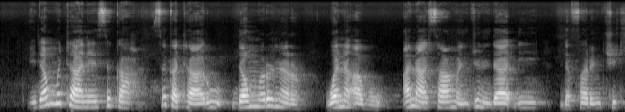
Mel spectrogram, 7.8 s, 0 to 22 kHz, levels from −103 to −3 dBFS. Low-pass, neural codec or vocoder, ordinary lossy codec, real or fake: 19.8 kHz; none; none; real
